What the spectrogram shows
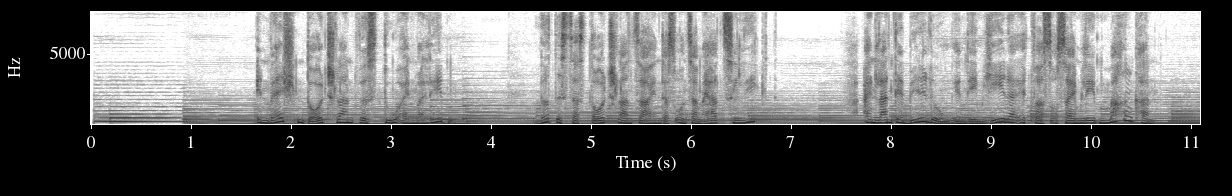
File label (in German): Parteien Werbung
